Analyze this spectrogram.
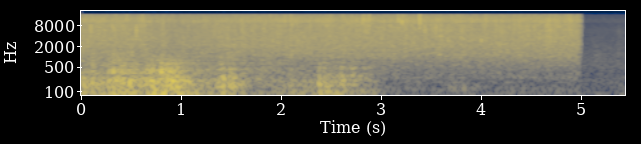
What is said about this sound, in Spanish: Por la noche llueve intensamente.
